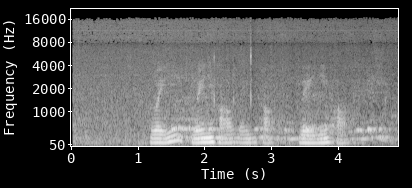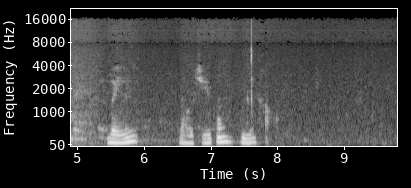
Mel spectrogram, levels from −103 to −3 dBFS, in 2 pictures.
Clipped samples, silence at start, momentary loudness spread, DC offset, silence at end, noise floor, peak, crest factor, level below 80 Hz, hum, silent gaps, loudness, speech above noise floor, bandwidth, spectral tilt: under 0.1%; 0.05 s; 15 LU; under 0.1%; 1.95 s; -53 dBFS; 0 dBFS; 20 dB; -50 dBFS; none; none; -20 LUFS; 35 dB; 17 kHz; -6.5 dB/octave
